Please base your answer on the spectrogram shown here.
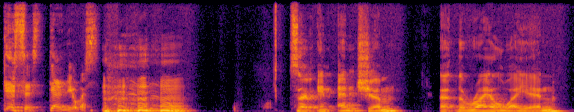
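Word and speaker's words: Eynsham: at the railway in is that how that's pronounced e y n s h a m wow enum yeah what would you have said I would have said an aam call me a offc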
